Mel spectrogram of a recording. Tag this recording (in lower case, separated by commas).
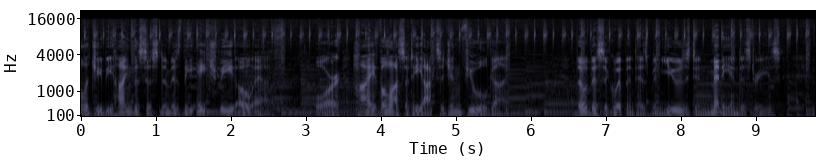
speech, music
